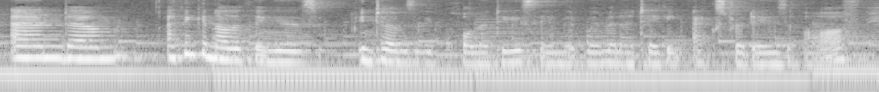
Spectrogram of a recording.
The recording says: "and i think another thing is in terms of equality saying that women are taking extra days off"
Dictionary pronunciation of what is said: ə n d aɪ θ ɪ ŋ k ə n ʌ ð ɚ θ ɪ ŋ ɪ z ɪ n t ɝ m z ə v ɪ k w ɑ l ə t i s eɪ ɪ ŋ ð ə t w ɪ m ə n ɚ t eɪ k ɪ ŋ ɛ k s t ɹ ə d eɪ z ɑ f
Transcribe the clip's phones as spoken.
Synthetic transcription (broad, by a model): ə n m aɪ θ ɪ ŋ k ə n ʌ ð ɚ θ ɪ ŋ ɪ z ɪ n t ɝ m z ə v ɪ k w ɑ l ə t i s eɪ ɪ ŋ ð ə t w ɪ m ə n ɚ t eɪ k ɪ ŋ ɛ k s t ɹ ə d eɪ z ɑ f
